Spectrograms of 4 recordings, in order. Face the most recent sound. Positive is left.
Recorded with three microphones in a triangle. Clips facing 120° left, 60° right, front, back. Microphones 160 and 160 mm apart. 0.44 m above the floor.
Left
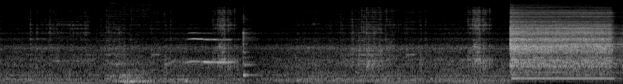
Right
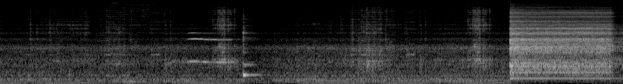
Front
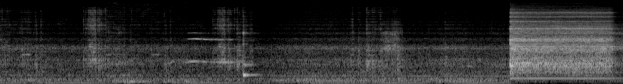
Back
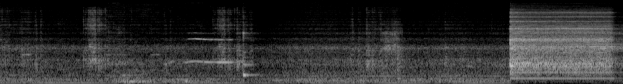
turn(degrees=-90)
